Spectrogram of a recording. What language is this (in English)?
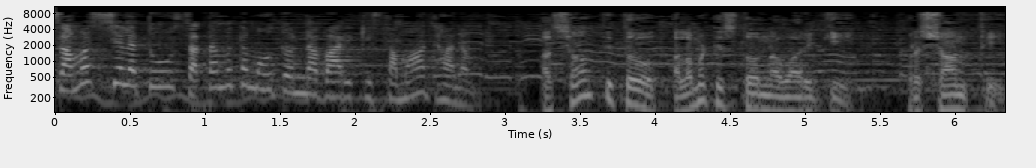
Telugu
